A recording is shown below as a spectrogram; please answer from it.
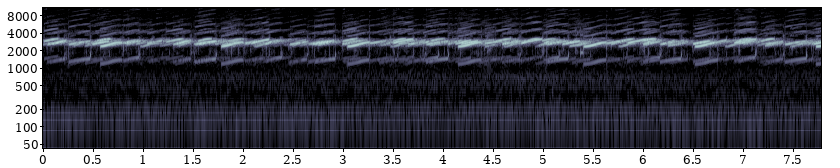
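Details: Dusk chorus of Northern spring peepers at the Chezzetcook salt marsh wetlands, Nova Scotia, Canada, recorded 18 May 2020: many piercing upslurred peeps overlap rapidly, forming a steady high-pitched wall of sound.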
